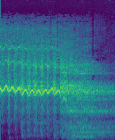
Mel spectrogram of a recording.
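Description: Horse whinnying, a radio-drama sound effect: one long, quavering neigh held high, then fading away in the second half.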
